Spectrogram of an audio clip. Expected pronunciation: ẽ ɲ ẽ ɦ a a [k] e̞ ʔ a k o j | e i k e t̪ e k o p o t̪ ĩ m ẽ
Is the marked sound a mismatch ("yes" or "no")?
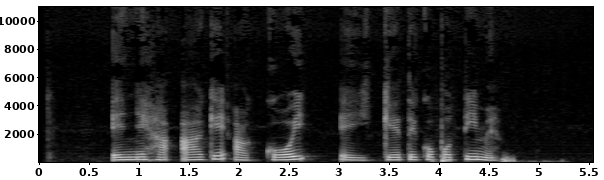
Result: no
